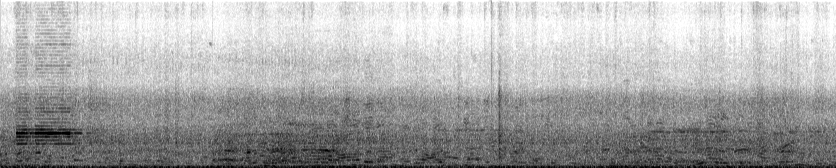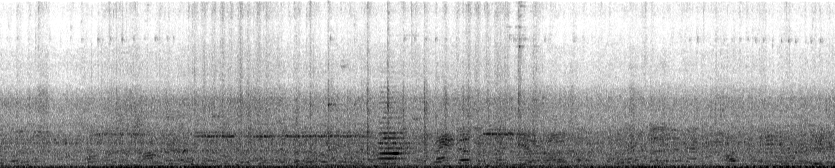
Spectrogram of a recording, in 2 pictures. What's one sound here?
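A van's engine idles.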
